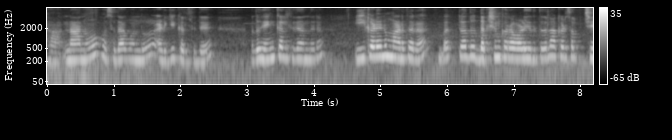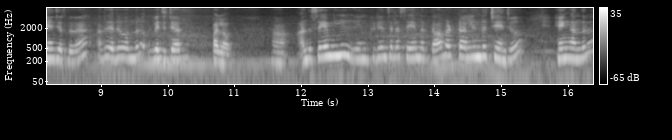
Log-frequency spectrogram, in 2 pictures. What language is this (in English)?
Kannada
